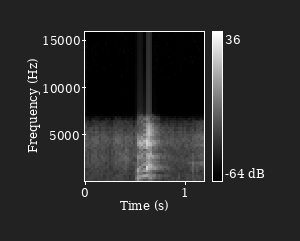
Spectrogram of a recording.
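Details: Woman with hiccups, before trying a drink-water-through-a-paper-towel remedy: a single abrupt, short voiced hiccup against quiet room noise.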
